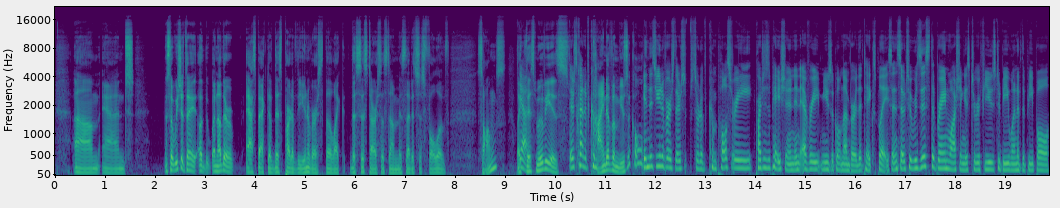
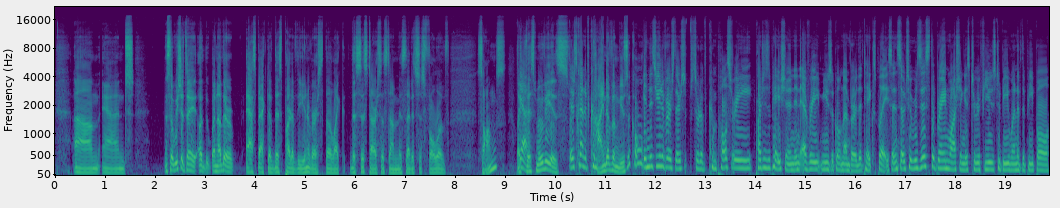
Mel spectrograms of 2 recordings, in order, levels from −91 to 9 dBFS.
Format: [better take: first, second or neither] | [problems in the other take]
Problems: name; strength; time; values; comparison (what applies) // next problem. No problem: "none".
first | distortion; slight; 10 dB below the speech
